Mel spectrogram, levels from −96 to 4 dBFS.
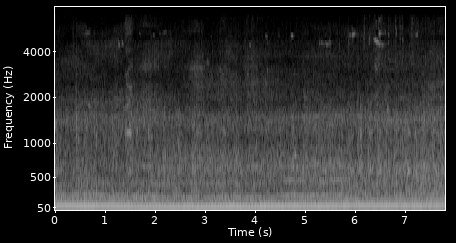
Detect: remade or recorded recorded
